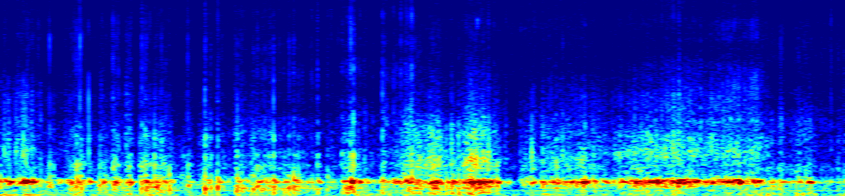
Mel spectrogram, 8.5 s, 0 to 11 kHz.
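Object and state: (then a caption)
Foam microphone windscreen scratched. Long nails on both hands scratch and rub a soft, porous black foam windscreen over a microphone. The result is a steady, close, muffled scratching and rustling with a low hum around 240 Hz and many quick crackles, and no voice.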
